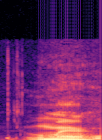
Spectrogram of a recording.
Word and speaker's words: Umar: Basically, Umar.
